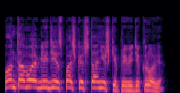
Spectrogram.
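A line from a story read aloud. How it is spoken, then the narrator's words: Shouting. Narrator (Russian): крикнул Чет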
